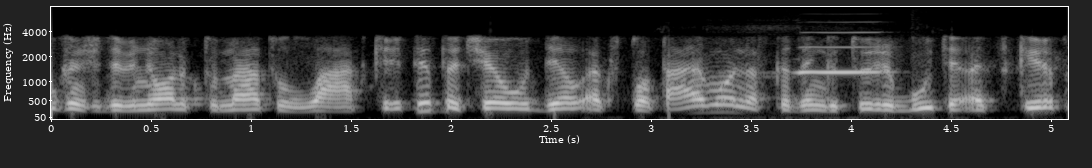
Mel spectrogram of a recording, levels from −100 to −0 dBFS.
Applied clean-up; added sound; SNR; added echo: none; Wind instrument, woodwind instrument; 5 dB; none.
